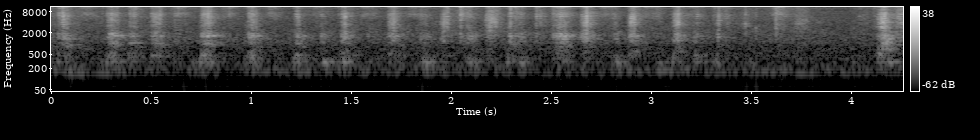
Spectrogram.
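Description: A wooden stylus scratches away the black coating of a flat scratch-art card, exposing the colored foil layer beneath, as the sheet lies flat on a table. It makes a quick, steady series of fine, dry scratching strokes, each a short, bright rasp with a faint midrange tone and almost no ring. The sound stays soft and light throughout.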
